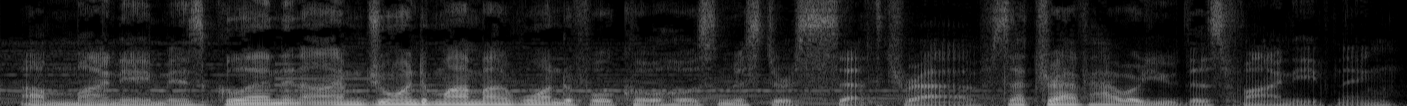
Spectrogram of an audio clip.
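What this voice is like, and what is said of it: Dignified, fancy, spooky Dracula-like voice. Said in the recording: “You've got a dignified Dracula tone ... it was very fancy, very fancy ... I gotta bring my spooky voice ... let me just start this creepy laugh”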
